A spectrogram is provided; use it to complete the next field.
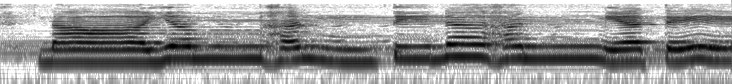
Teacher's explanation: ಕೊನೆಯ ಚರಣದಲ್ಲಿ ಎರಡೇ ಎರಡು ಅಕ್ಷರಗಳು ದೀರ್ಘ ಇವೆ ನಾಯಂ ನಲ್ಲಿನ ನಾ ಹನ್ಯತೆ ನಲ್ಲಿನ ಕೊನೆಯತೆ ಮಾತ್ರ ದೀರ್ಘ ಮಿಕ್ಕಿದ ಎಲ್ಲಾ ಅಕ್ಷರಗಳು ಮಧ್ಯದಲ್ಲಿ ಬರುವ ಎಲ್ಲಾ ಅಕ್ಷರಗಳು ರಸ್ವ ಇವೆ ಅದಕ್ಕಾಗಿ ಈ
